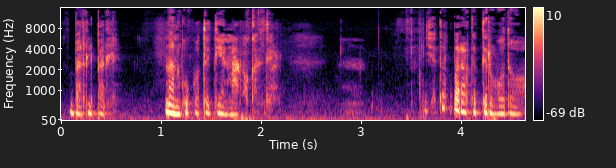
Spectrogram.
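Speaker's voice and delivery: whispered aside, plotting to herself; scheming whisper. Acted. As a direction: hiss it under your breath so nobody hears.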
